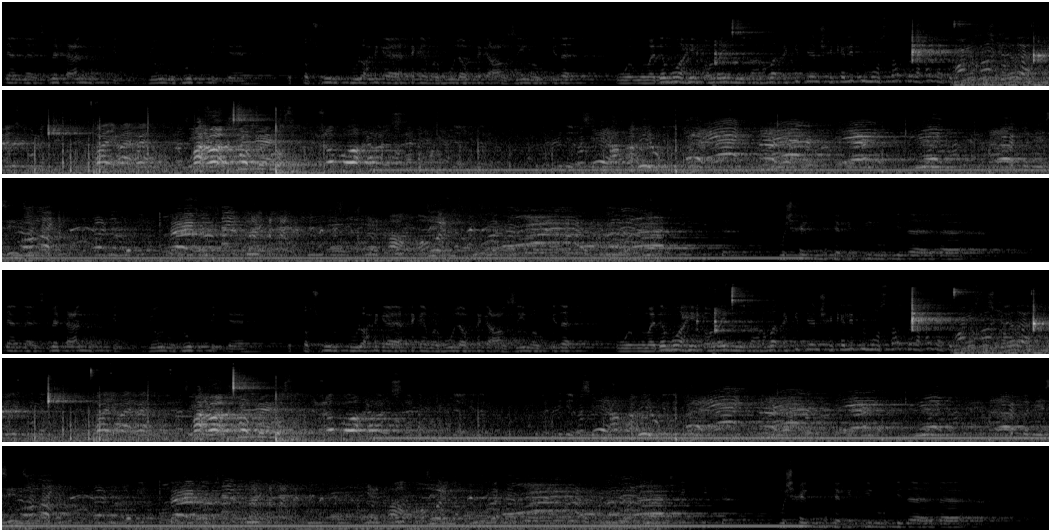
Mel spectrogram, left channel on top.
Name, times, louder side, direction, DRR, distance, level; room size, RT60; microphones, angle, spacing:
voice 1, 0.0-2.4 3.0-5.7 6.1-11.0 11.3-15.3 15.8-17.4 17.7-19.6 20.0-24.2 24.6-28.3 28.7-30.8, equal, 10° right, 3 dB, 1.9 m, -51 dB
sound 1, 6.8-7.6 8.7-16.4, right 7 dB, 55° right, 1.9 m, -42 dB
sound 2, 9.5-27.6, left 2 dB, 25° left, 1.6 m, -38 dB
sound 3, 14.1-28.9, right 4 dB, 80° left, 7.3 m, -44 dB
27.5 x 21.0 x 8.1 m, 2.1 s
head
